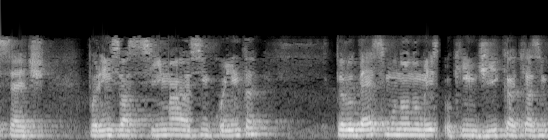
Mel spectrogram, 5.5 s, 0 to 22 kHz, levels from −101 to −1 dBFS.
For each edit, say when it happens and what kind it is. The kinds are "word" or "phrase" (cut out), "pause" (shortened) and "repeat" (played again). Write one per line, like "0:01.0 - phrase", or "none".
0:01.2 - word
0:01.9 - word
0:04.4 - word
